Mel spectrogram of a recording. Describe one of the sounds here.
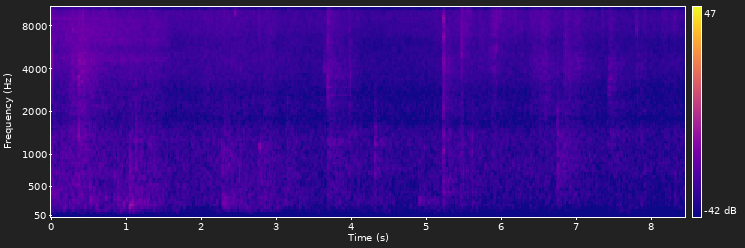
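Footsteps tread slowly on a stone floor in an echoing hall.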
